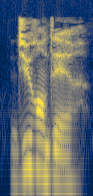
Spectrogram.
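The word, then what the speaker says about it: Durendaire: If anything, I'm just pronouncing the E kind of wrong. Durander. It's more like a eh.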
